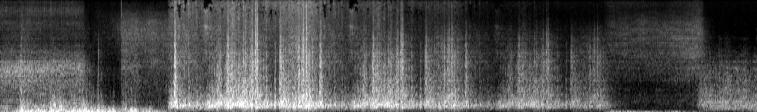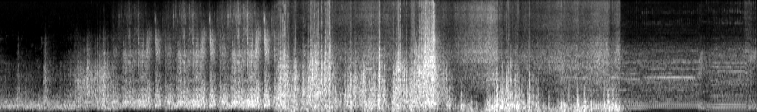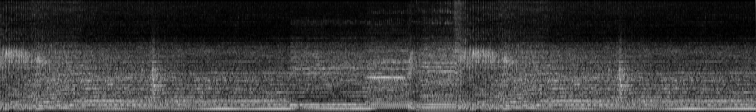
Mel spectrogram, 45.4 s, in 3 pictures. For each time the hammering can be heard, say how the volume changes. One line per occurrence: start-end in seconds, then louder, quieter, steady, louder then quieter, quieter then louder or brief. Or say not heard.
not heard.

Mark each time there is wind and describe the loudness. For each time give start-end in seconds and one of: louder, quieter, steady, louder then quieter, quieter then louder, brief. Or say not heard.
0.0-27.6 quieter then louder.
